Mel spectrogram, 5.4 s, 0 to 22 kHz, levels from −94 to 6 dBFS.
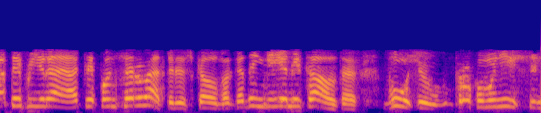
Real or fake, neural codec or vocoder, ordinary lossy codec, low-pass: fake; codec, 44.1 kHz, 3.4 kbps, Pupu-Codec; MP3, 24 kbps; 3.6 kHz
